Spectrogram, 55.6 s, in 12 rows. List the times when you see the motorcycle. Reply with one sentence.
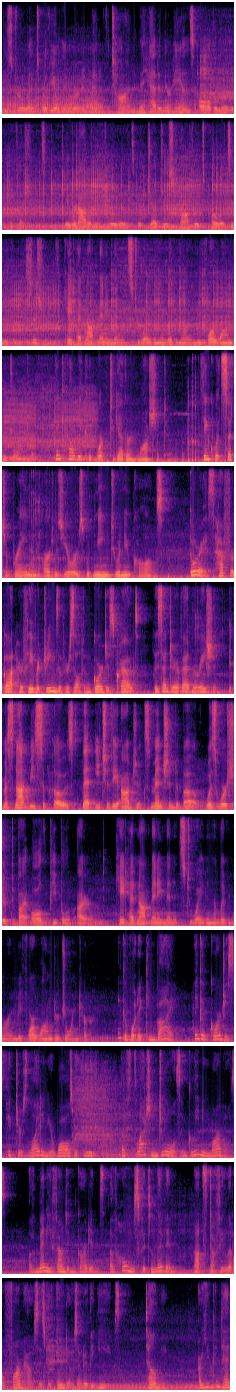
The motorcycle can be heard from 0.0 to 55.5 s.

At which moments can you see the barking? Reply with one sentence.
You can't hear the barking here.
